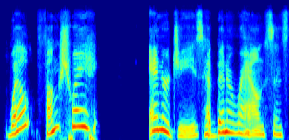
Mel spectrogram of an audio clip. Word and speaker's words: feng shui: Some people have a hard time pronouncing it because they look at the letters and say, wait a minute, isn't there an E in there? Yes, but it's pronounced feng and shui.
